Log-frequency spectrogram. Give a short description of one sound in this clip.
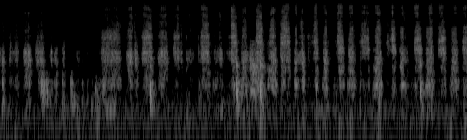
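A coin scratches rapidly across a scratch card.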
